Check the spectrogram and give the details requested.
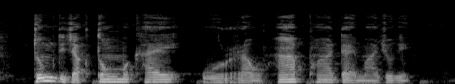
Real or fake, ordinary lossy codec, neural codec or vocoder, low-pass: real; MP3, 64 kbps; none; 10.8 kHz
